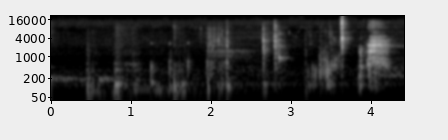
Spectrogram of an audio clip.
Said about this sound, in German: Basilikum Zitrone, das hört sich an nach einem, nach einem tollen, erfrischenden Getränk. Okay, dann trinke ich das jetzt.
